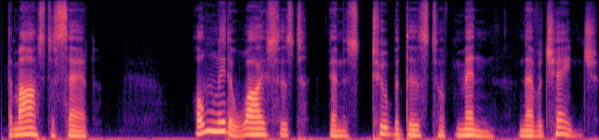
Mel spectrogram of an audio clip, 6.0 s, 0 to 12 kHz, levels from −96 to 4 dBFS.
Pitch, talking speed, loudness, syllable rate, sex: 135 Hz, 120 wpm, -19 LUFS, 4.4 syllables/s, male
